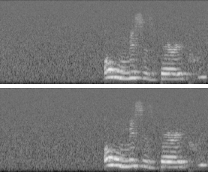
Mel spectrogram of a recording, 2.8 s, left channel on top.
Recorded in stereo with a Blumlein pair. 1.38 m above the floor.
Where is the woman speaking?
10° right, 7 m.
